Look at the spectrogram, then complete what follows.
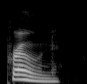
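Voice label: "prone", English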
